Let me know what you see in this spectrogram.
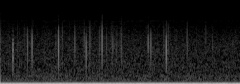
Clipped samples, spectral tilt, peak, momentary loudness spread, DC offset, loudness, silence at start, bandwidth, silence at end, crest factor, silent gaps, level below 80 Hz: under 0.1%; -3.5 dB/octave; -12 dBFS; 5 LU; 7%; -42 LUFS; 0 s; 11 kHz; 0 s; 24 dB; none; -40 dBFS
